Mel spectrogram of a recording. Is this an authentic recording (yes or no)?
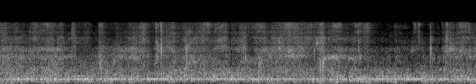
no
